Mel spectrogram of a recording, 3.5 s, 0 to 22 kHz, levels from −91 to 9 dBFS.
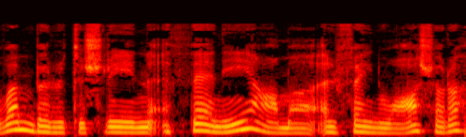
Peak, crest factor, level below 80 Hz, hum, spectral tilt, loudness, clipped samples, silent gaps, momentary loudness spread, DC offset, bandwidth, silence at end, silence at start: -14 dBFS; 14 dB; -70 dBFS; none; -5.5 dB/octave; -29 LUFS; under 0.1%; none; 5 LU; under 0.1%; 11 kHz; 0 s; 0 s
